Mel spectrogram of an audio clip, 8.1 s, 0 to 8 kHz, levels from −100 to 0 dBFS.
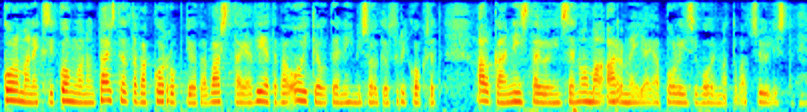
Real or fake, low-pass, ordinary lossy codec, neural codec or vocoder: real; 7.2 kHz; AAC, 48 kbps; none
